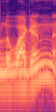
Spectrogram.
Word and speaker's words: Le Wagon: So a little bit about Le Wagon, or Le Wagon, as I pronounce it in English.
